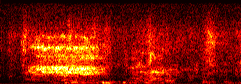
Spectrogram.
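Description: Near silence: meeting-room tone, with one faint sound lasting about a second near the start.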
